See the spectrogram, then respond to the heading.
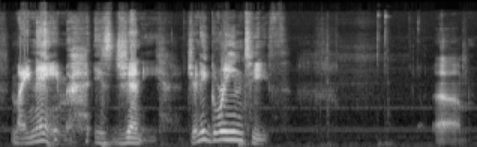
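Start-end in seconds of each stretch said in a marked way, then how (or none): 0.2-3.7 put-on old hag voice. Voicing a hag who introduces herself to the players: Jenny Greenteeth voice. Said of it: "she says".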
